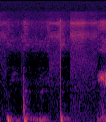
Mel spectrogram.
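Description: Quiet room tone with three brief soft taps, spaced unevenly, the last one about a second in and sharper, made while lines are drawn on a screen.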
